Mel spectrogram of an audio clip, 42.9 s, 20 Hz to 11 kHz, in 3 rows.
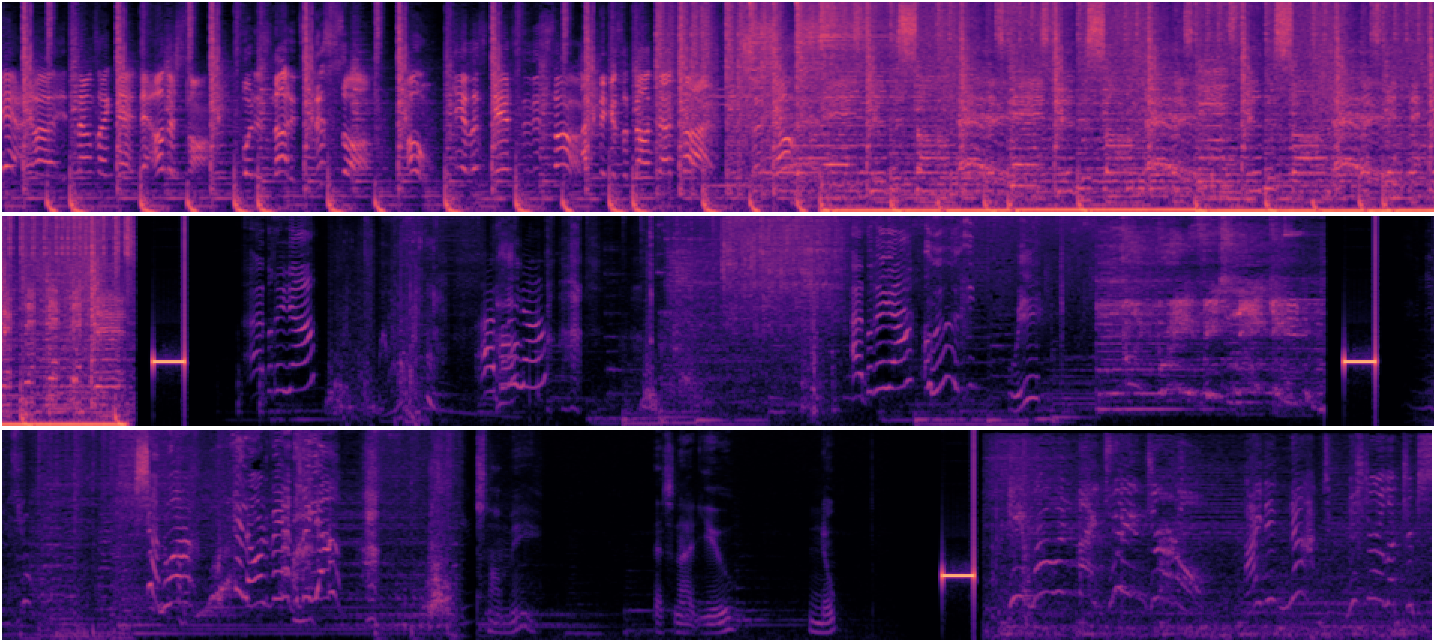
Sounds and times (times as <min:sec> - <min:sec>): Music: 0:00.0 - 0:15.6, 0:19.8 - 0:27.6, 0:28.4 - 0:37.1, 0:38.7 - 0:42.9.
